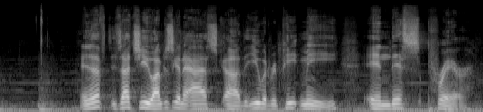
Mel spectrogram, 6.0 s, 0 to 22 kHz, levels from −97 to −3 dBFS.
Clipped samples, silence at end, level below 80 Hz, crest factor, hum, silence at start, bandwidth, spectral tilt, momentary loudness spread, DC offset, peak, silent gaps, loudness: under 0.1%; 0 s; -50 dBFS; 18 dB; none; 0 s; 16 kHz; -5.5 dB/octave; 19 LU; under 0.1%; -14 dBFS; none; -31 LUFS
